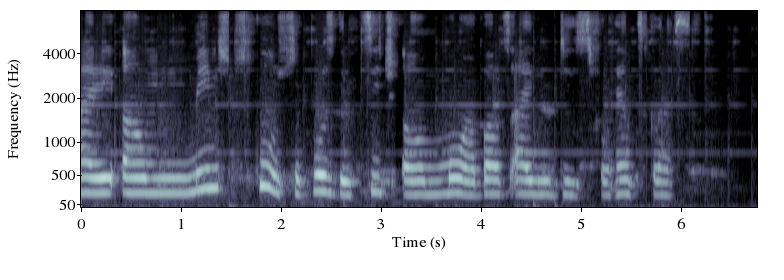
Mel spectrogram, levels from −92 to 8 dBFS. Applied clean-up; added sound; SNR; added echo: neural separator model SepFormer DNS4.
